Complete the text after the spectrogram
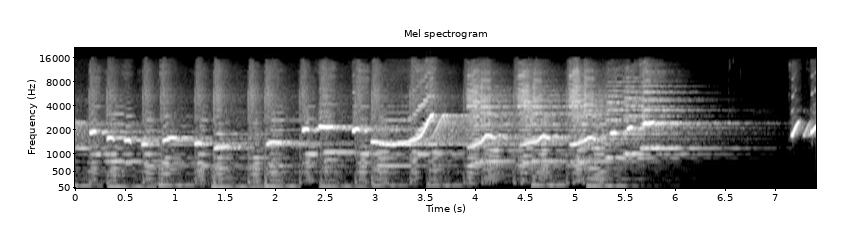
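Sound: melodic human whistling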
